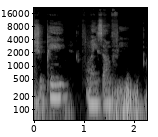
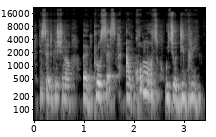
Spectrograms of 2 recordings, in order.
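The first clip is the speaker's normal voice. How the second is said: loud, high motivational push to mothers; rally the listeners, build it up; rousing appeal; 4 semitones higher, 7 dB louder than usual. Real, not acted. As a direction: passionate pep talk to mothers. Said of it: "I'm saying this to mothers there".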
